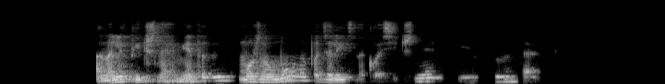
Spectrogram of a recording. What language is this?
Belarusian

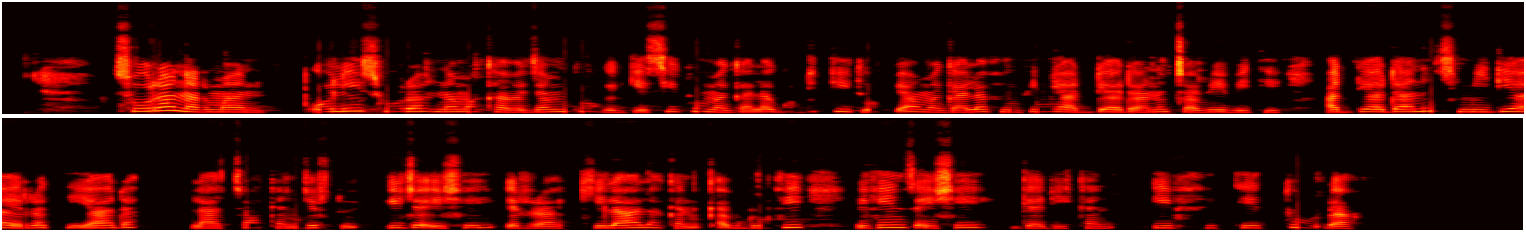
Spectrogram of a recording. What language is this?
Oromo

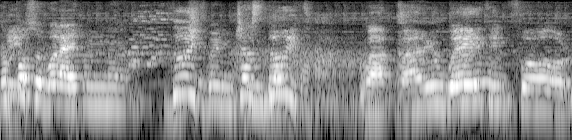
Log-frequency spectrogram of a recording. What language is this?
Italian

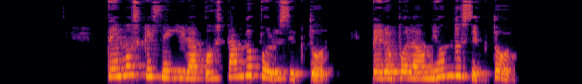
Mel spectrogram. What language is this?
Galician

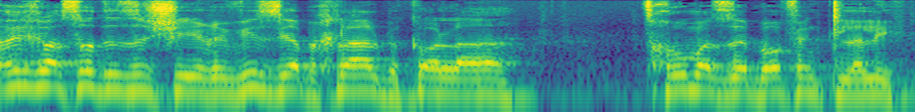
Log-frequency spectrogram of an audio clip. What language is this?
Hebrew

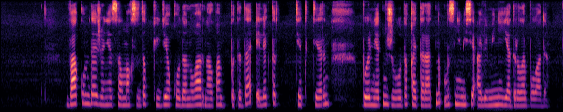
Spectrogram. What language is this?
Kazakh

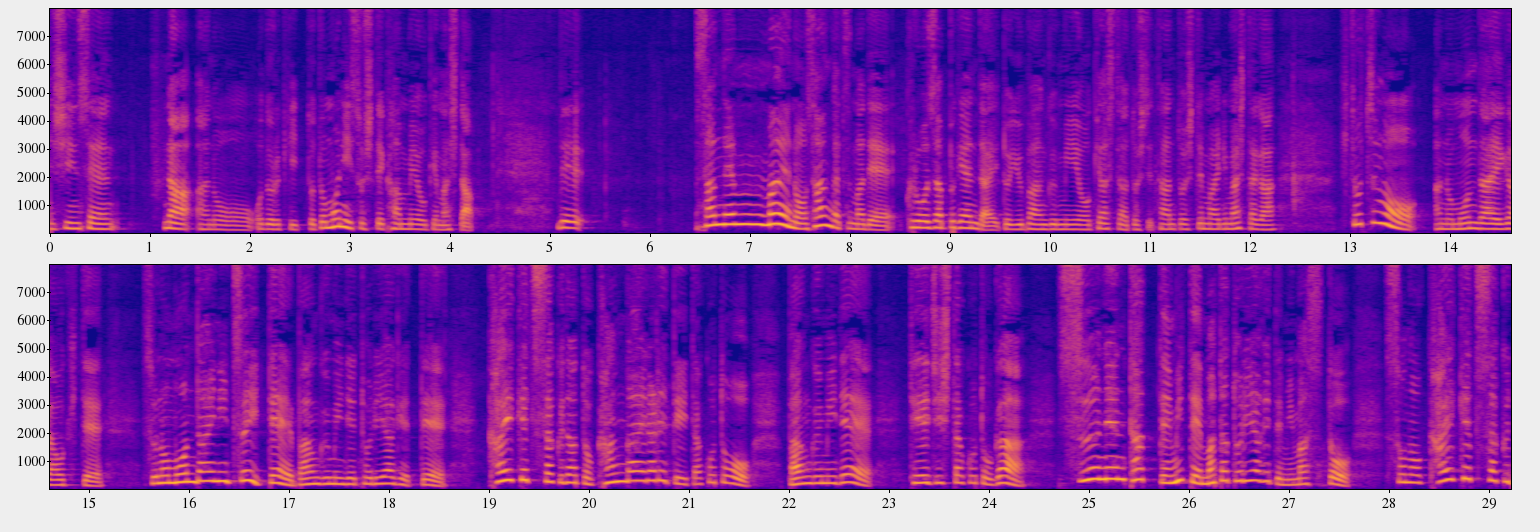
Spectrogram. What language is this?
Japanese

